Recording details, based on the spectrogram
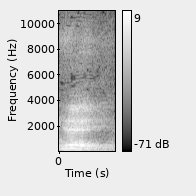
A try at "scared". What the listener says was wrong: cuz I don't know what you're saying. It sounds like you're saying gay.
